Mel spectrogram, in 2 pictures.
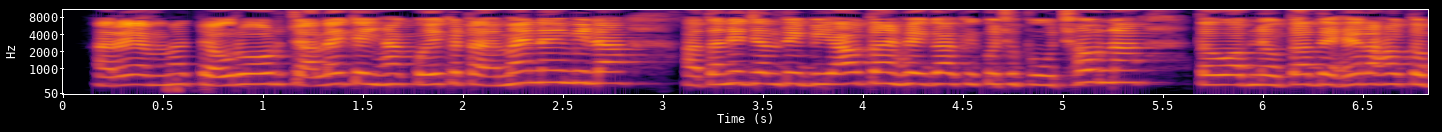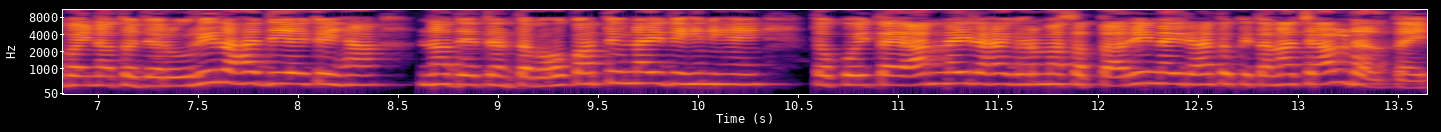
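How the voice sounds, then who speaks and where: In a cartoonish character voice, a woman speaks at an extremely high pitch with monotone, flat intonation at a fairly quick pace. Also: very even loudness. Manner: defensive, pleading.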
